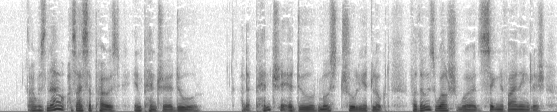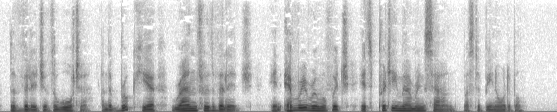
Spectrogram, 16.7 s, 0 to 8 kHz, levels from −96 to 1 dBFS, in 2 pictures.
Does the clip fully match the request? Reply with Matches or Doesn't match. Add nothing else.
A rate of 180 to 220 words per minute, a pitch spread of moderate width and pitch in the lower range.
Matches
